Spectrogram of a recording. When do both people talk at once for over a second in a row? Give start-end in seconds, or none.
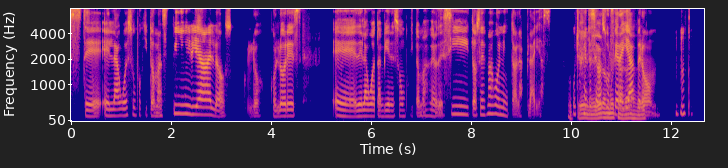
10.0-11.6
